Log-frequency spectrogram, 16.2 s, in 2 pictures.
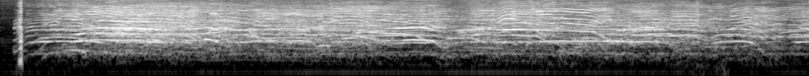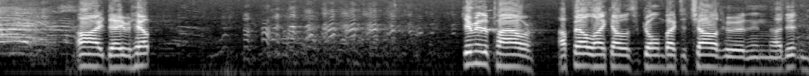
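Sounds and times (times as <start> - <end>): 
laughter: 0.0 - 8.9, 10.2 - 13.2, 15.9 - 16.1
church congregation shouting together on cue: 0.0 - 10.1
speech: 8.9 - 9.7, 12.7 - 16.1.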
